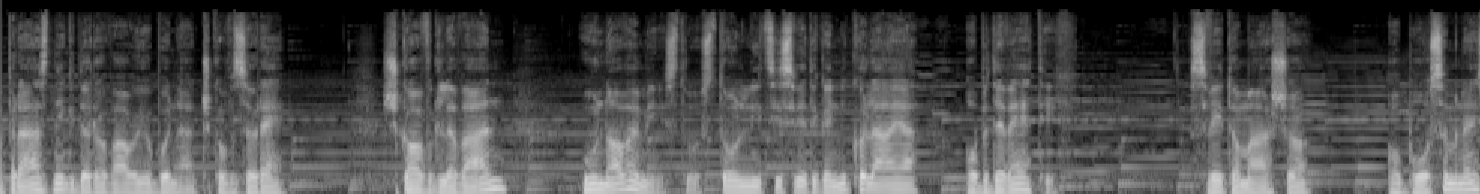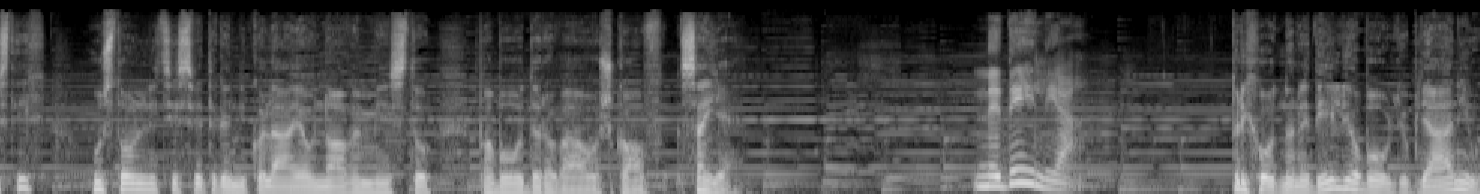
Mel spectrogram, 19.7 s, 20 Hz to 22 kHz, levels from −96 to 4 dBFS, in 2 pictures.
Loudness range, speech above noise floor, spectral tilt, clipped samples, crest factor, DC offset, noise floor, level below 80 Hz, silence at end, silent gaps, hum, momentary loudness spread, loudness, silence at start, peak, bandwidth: 3 LU; 26 dB; -5.5 dB/octave; under 0.1%; 16 dB; under 0.1%; -44 dBFS; -42 dBFS; 0 s; none; none; 11 LU; -20 LUFS; 0 s; -4 dBFS; 17 kHz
